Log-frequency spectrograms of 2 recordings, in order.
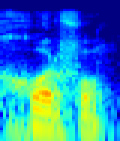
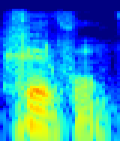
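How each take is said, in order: First: The first vowel sounds like 'o'. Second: The first vowel sounds like 'e'. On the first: The speaker calls it wrong. "почему-то прочитал как хорфу" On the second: The speaker calls it right. "там даже надо читать"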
